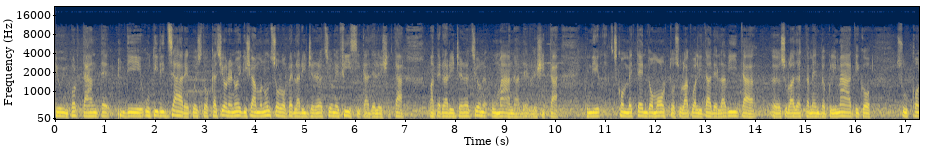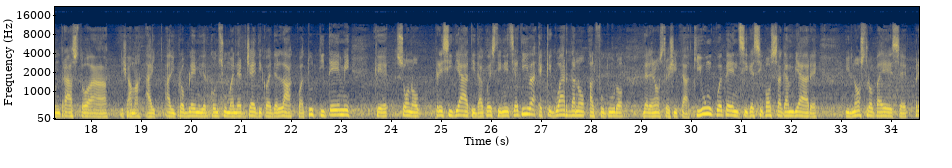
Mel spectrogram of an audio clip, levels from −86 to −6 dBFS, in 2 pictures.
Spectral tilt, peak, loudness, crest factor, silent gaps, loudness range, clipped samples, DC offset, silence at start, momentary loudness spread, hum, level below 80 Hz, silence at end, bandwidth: -6 dB/octave; 0 dBFS; -12 LUFS; 10 dB; none; 2 LU; under 0.1%; under 0.1%; 0 s; 6 LU; none; -46 dBFS; 0 s; 12 kHz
